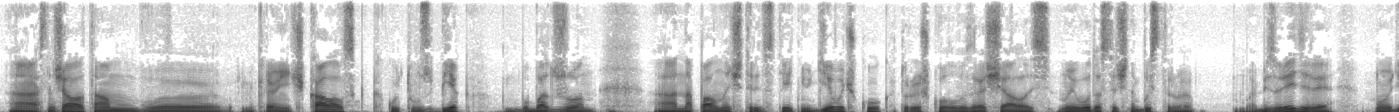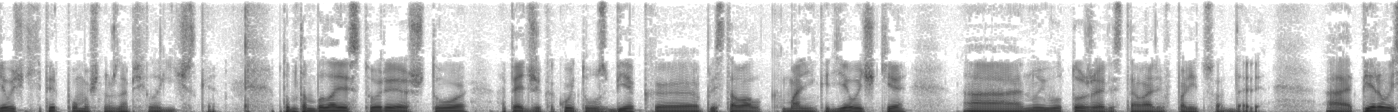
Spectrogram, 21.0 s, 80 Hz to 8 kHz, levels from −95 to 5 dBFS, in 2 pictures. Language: Russian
